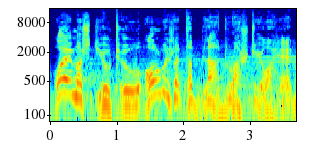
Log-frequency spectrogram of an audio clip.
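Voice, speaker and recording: A stern spirit leader speaks slowly and formally with dry authority. His voice rises and falls widely over clear game music. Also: fairly high pitch, huge pitch swings, exaggerated voice. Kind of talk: video game voice acting.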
